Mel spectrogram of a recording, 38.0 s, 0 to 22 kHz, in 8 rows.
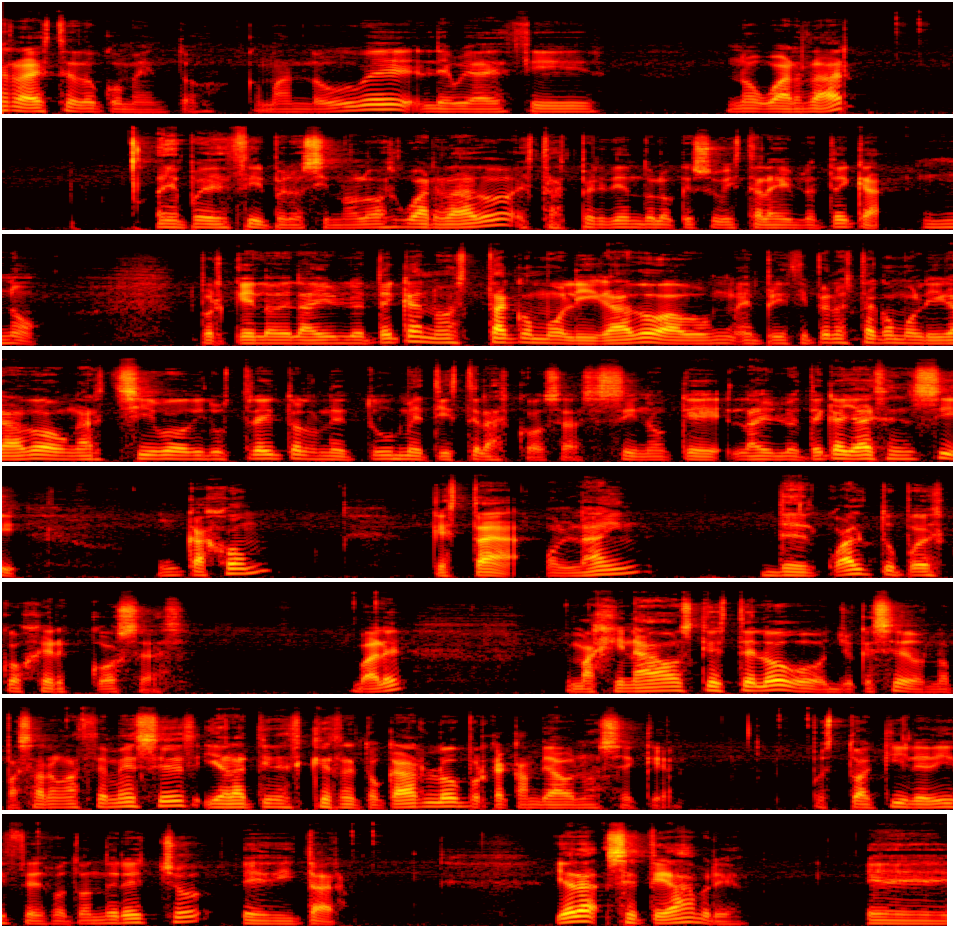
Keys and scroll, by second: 1.1 super+w, 6.8 super+Tab, 26.8 space.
